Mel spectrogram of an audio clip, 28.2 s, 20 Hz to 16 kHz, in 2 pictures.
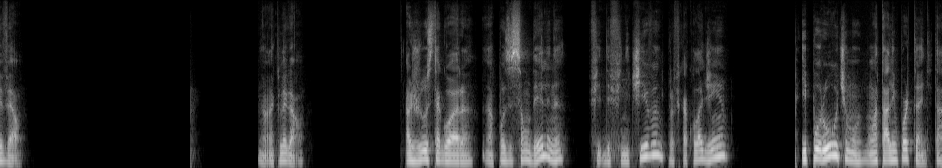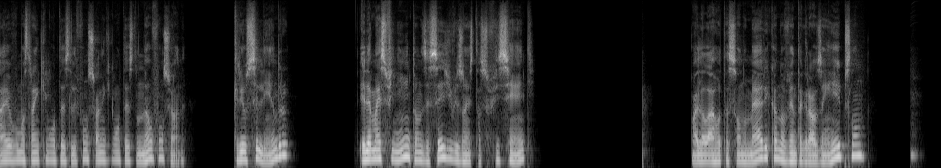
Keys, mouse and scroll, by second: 0.0-1.6 drag, 2.0-4.4 shift+drag, 4.6-6.3 middle drag, 6.3 click, 6.6-8.0 middle drag, 8.0 click, 10.2 click, 10.5-12.3 middle drag, 12.3-16.8 drag, 17.9-18.8 middle drag, 18.8-21.4 drag, 22.9-24.8 drag, 25.5-27.3 drag, 27.3-28.2 middle drag.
